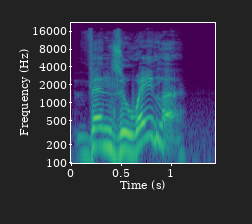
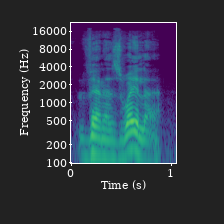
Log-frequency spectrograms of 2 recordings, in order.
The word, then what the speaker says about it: Venezuela: Although there's a silver lining in this invasion of Venezuela, and it could be that maybe some Americans would stop saying Venezuela, and maybe they would learn how to pronounce the country name correctly, because it is, of course, Venezuela.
